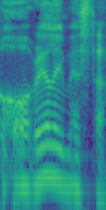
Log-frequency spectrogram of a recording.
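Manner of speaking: mock childlike Chinese-sounding accent. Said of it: "the Kuwaiti boys apparently sound like Chinese men to you".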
